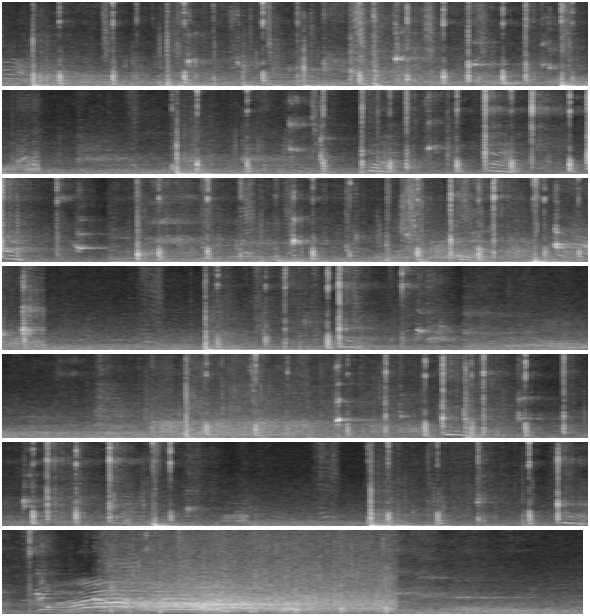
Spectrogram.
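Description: Table tennis play: a string of quick, sharp clicks as the ball strikes the paddles and the table, with crowd voices in the background. Near the end comes a loud burst of crowd voices.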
